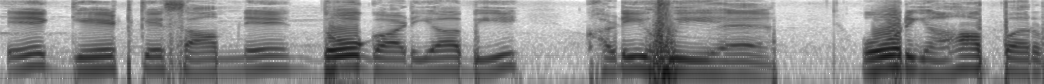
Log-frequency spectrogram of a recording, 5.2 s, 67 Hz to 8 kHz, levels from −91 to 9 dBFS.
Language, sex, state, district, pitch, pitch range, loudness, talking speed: Hindi, male, Haryana, Rohtak, 150 Hz, 140-160 Hz, -12 LUFS, 150 wpm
